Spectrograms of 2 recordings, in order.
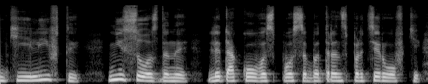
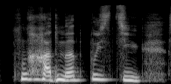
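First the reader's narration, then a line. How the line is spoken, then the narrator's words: Laughing request. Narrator (Russian): смеясь попросила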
